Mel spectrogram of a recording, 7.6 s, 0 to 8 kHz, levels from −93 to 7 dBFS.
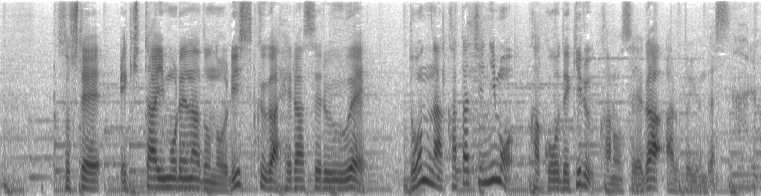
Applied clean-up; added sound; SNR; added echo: none; none; none; none.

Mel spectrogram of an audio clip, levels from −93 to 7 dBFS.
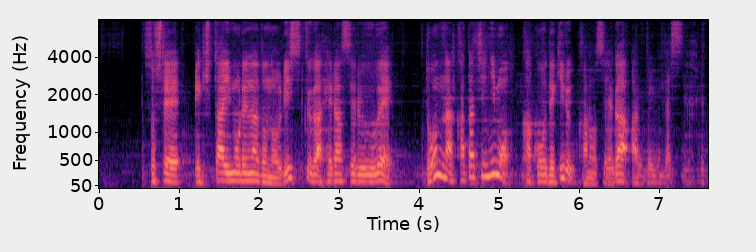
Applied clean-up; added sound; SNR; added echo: neural separator model SepFormer DNS4.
